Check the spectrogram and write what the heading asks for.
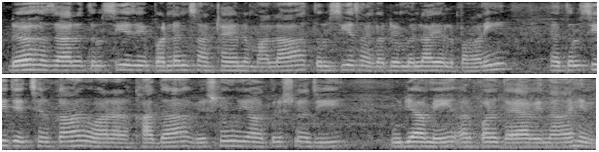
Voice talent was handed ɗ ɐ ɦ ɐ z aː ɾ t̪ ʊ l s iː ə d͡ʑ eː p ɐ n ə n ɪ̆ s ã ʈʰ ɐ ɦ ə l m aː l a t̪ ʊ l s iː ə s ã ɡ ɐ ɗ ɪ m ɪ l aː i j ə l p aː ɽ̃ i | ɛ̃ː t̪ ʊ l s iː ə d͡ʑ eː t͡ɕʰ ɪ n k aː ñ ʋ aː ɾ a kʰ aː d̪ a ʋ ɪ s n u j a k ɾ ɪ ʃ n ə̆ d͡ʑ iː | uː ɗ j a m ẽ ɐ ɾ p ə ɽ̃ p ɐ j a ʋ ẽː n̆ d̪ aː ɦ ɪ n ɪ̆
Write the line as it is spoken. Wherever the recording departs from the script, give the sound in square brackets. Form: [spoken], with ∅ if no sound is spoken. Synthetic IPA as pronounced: ɗ ɐ ɦ ɐ z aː ɾ t̪ ʊ l s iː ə d͡ʑ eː p ɐ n ə n ɪ̆ s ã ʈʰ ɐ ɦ ə l m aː l a t̪ ʊ l s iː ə s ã ɡ ɐ ɗ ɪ m ɪ l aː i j ə l p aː ɽ̃ i | ɛ̃ː t̪ ʊ l s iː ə d͡ʑ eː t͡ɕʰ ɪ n k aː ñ ʋ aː ɾ a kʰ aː d̪ a ʋ ɪ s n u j a k ɾ ɪ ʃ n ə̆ d͡ʑ iː | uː ɗ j a m ẽ ɐ ɾ p ə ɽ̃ [k] ɐ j a ʋ ẽː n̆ d̪ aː ɦ ɪ n ɪ̆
